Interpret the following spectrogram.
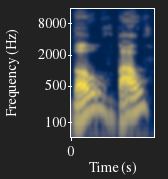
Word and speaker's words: Baugh: And you had a gentleman by the name of Richard Baugh that worked for you. Well, it's pronounced Baugh, but it's spelled Baugh.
